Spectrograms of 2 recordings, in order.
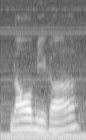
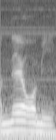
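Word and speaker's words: Naomi: So, 그래서 나오미가 said to her, 그녀에게 말했습니다. 나오미. 영어로 발음할 때는 뭐 네오미 괜찮아요. 나오미, 네오미 상관없습니다.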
